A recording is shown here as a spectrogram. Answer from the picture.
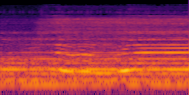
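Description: Experimental live music of long held tones over a steady drone. About half a second in, a new voice enters with a tone that sags and rises in pitch, then settles on a sustained note near the end.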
